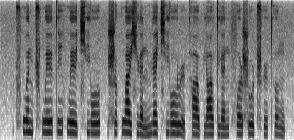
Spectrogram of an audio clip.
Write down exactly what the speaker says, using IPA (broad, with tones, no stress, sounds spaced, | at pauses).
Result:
ʈ͡ʂʰ w ə˥˩ n ʈ͡ʂʰ w e˥ ɪ̯ t̪ i˥ f w e˥˩ ɪ̯ t͡ɕʰ j o˥ ʊ̯ | ʂ ɤ˧˥ k w a˥˩ ɪ̯ ɕ ɥ ɛ̰˨˩ n m ɥ ɛ˥˩ t͡ɕʰ j o˥ ʊ̯ ɻ ɻ̩˨˩ t̪ʰ ɑ˥˩ ʊ̯ p j ɑ˥ ʊ̯ t̪ j ɛ˧˥ n f ɤ˥ ʂ u˥˩ ʈ͡ʂʰ ɻ̩˧˥ t̪ʰ ɤ˥˩ ŋ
